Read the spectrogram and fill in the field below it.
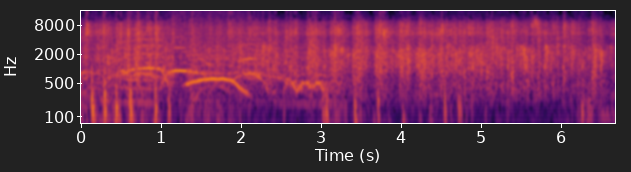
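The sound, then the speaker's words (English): A sustained round of applause from a crowd for Rennie Edo Lodge, dense steady clapping with a few whoops and cheering voices rising over it early on, then the clapping thins slightly toward the end. “So can we just have a round of applause so it's like on the podcast for Rennie Edo Lodge?”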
